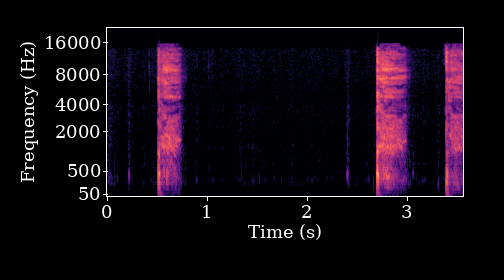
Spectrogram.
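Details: Adult coughing in the early morning: three single harsh coughs, each followed by silence, in a quiet room; plain cough.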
